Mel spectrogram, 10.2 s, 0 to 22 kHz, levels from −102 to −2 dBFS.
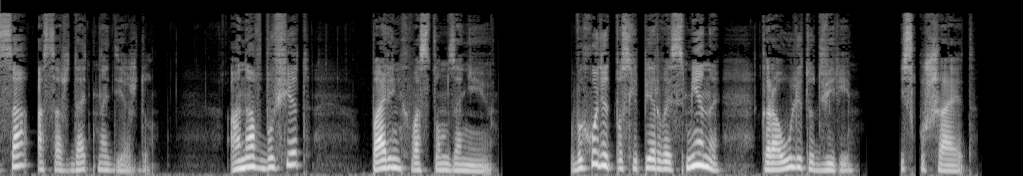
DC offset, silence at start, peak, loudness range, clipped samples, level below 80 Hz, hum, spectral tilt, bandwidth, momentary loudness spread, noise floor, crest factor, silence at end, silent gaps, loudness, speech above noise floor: under 0.1%; 0 s; -4 dBFS; 4 LU; under 0.1%; -54 dBFS; none; -5.5 dB/octave; 16 kHz; 12 LU; -57 dBFS; 20 dB; 0.6 s; 5.02-5.69 s, 8.66-8.99 s; -23 LUFS; 35 dB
